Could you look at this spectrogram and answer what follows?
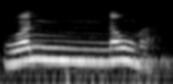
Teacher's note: نون تنوین کے بعد واو مشدد ہے غنہ کریں گے والنوم نون مشدد یرملون کا قاعدہ لگا کے غنہ کر کے پڑھیں گے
